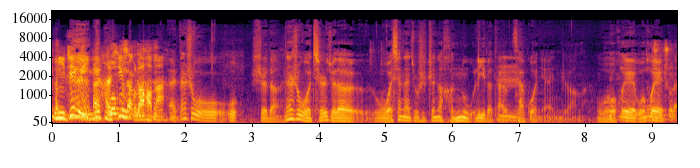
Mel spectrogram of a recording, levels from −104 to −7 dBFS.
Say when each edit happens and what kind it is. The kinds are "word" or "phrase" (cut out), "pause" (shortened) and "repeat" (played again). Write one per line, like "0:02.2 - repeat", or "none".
0:02.9 - pause
0:03.5 - phrase
0:08.4 - word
